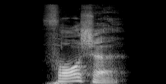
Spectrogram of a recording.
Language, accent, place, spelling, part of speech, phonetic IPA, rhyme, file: German, Germany, Berlin, forsche, adjective / verb, [ˈfɔʁʃə], -ɔʁʃə, De-forsche.ogg
- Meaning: inflection of forsch: 1. strong/mixed nominative/accusative feminine singular 2. strong nominative/accusative plural 3. weak nominative all-gender singular 4. weak accusative feminine/neuter singular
